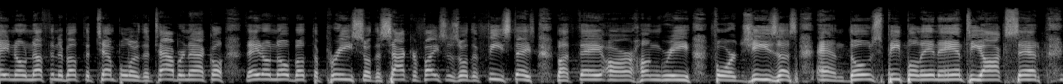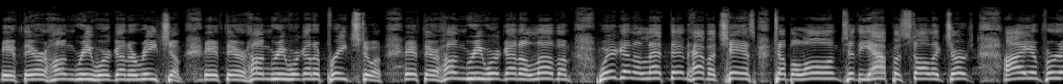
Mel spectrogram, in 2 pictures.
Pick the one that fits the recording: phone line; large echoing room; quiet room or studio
large echoing room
